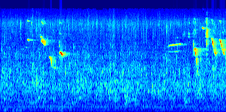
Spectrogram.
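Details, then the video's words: Nightingales singing among the leaves of an almond tree in the Greek countryside: scattered clear whistled notes and short slurred phrases, separated by pauses, ending in a quick burst of bright, high notes. "Αηδόνια Κελάηδημα - Αηδόνια Κελάηδημα στην Αμυγδαλιά - Nightingales Magic Song"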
